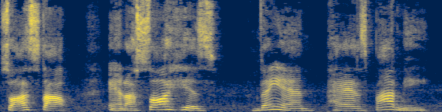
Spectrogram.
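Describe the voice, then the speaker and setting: Speaking slowly in a husky, medium-pitched voice, a woman tells her viewers a scary true story. She's lively and blunt, addressing them directly and swearing freely.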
